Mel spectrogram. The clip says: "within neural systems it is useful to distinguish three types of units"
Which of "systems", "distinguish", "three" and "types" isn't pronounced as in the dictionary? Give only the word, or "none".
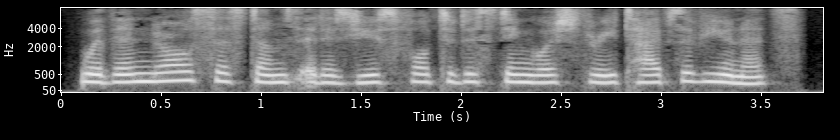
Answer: none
